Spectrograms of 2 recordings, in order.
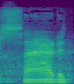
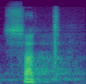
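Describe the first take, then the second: First: The word ends with a d sound. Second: The word ends with a t sound. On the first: The speaker calls it wrong. "Not sad Chit Ananda" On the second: The speaker calls it right.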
